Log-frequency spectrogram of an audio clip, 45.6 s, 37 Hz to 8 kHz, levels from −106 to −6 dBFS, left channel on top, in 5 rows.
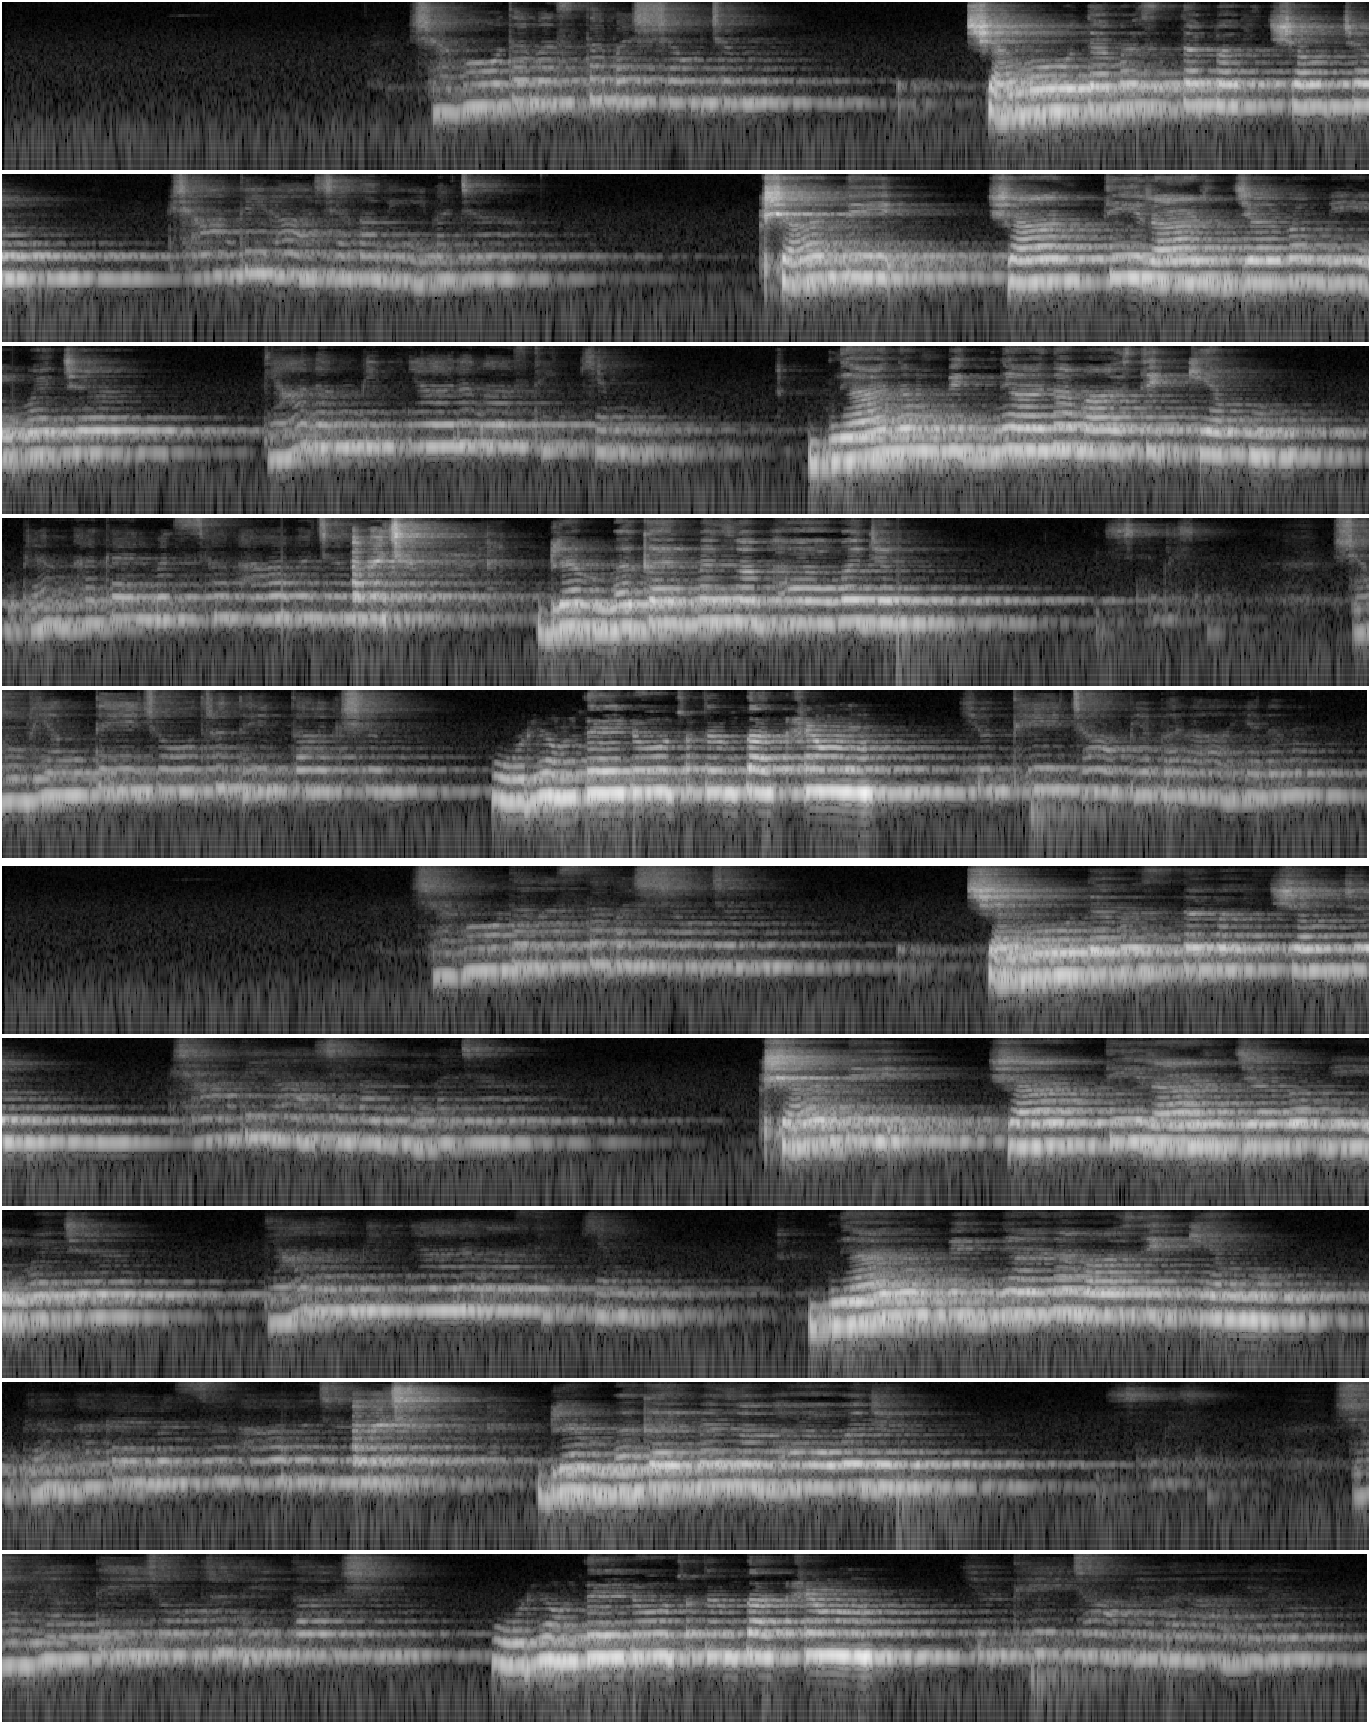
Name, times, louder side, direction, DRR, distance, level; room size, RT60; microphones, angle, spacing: voice 1, 2.7-5.4 10.2-12.7 20.0-22.6 27.4-30.0 34.7-35.3 36.0-39.2 42.8-45.2, left 1 dB, 85° left, 2 dB, 1.5 m, -43 dB
voice 2, 6.4-9.5 14.2-15.1 15.7-19.2 23.6-26.9 29.7-30.1 30.9-33.7, left 1 dB, 50° left, 3 dB, 0.9 m, -33 dB
voice 3, 39.7-42.3, left 2 dB, 20° left, 3 dB, 0.4 m, -27 dB
15.5 x 6.0 x 4.9 m, 2.5 s
head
